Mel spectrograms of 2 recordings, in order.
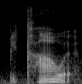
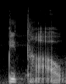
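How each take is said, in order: First: The stress is on the second syllable. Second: The stress is on the first syllable. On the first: It sounds like the word for defrauding someone. The speaker calls it wrong. "If you say bidrage, then it sounds like bedrage" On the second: It means to contribute. The speaker calls it right. "you gotta say bidrage with the stress on B"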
